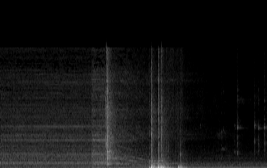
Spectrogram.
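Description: Black & Decker heat gun blowing steadily, then switched off with a click about two seconds in, its fan winding down with a falling whine. About a second later come several loud thuds as the heat gun is set down on the silicone mat.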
